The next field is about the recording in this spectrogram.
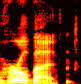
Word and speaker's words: Hurlbutt: So many people try to be polite and they'll say Herbert or like Hurlbutt because they feel like they shouldn't say it the way it's spelled. But that is the way it is.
